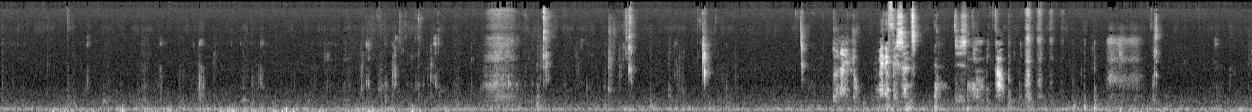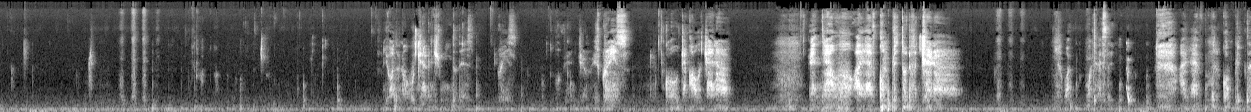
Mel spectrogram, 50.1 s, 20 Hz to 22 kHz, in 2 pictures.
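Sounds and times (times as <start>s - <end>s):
faint low hum: 0.0s - 50.0s
chewing with wet clicks: 0.9s - 1.9s, 2.8s - 5.4s, 7.2s - 9.5s, 10.7s - 14.8s, 15.9s - 16.2s, 23.0s - 23.3s, 24.3s - 25.8s, 28.4s - 32.7s, 35.8s - 36.2s, 38.0s - 38.4s.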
